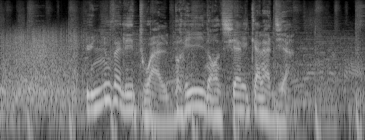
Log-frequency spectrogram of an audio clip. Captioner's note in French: détonation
